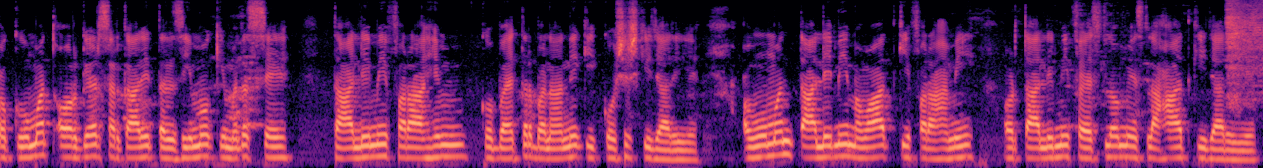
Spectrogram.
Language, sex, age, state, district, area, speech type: Urdu, male, 18-30, Delhi, East Delhi, urban, spontaneous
